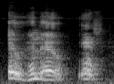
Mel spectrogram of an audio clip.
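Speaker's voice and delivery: high, posh royal voice with a laugh; mocking the Queen. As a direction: send up the Queen's prim, plummy speech. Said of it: "Who even talks like that?".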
